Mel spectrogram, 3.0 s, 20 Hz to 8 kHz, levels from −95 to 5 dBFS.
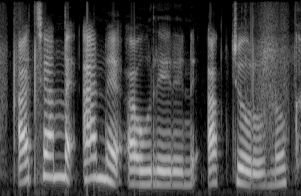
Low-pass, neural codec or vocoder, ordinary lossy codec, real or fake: none; none; none; real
